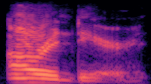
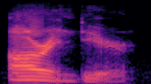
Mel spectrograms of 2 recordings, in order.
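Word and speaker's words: Arondir: I don't know how to pronounce his name. Arendir. There you go. I'm gonna call him Arendir.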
